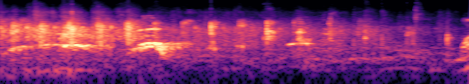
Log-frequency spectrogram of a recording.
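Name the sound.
audience applause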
